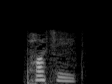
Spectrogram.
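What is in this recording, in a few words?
"potted", English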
